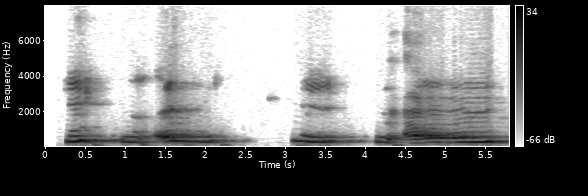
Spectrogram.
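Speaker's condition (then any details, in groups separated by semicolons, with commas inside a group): Cerebral palsy; since birth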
